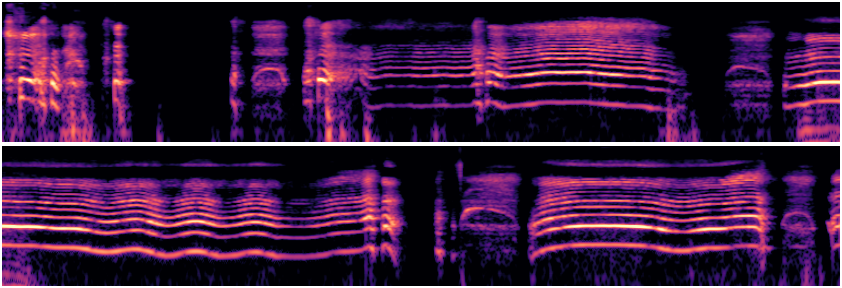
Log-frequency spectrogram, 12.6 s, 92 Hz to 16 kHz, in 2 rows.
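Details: A 28-month-old (2-year-old) toddler wails in long, wavering cries with sobbing catches, protesting going to sleep at bedtime. Toddler crying.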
